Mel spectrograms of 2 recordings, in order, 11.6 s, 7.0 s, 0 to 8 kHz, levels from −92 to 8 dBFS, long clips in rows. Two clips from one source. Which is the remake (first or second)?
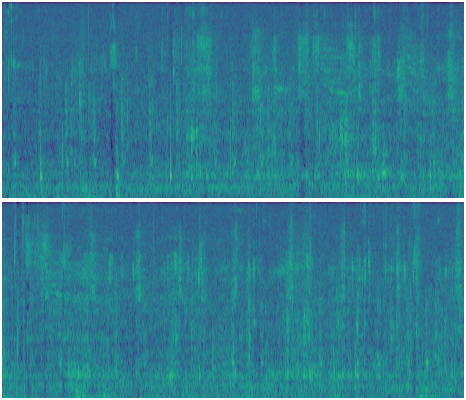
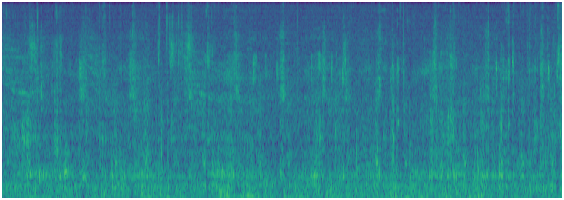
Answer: second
